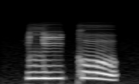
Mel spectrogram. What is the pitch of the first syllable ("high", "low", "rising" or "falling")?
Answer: high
